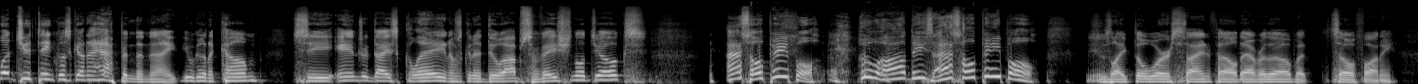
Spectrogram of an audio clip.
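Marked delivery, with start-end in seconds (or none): 0.0-10.4 very high, swooping, needling, mocking rant. Retelling Dice berating an angry audience member, Andrew Dice Clay impression. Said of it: "he kept doing his impression".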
